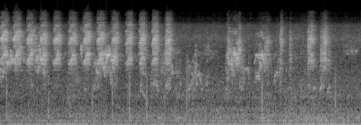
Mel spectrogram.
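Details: Pet budgerigars, playful parakeets chirping and singing: a rapid run of bright, evenly spaced chirps about six a second for two seconds, then looser scattered twitters and squeaks.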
